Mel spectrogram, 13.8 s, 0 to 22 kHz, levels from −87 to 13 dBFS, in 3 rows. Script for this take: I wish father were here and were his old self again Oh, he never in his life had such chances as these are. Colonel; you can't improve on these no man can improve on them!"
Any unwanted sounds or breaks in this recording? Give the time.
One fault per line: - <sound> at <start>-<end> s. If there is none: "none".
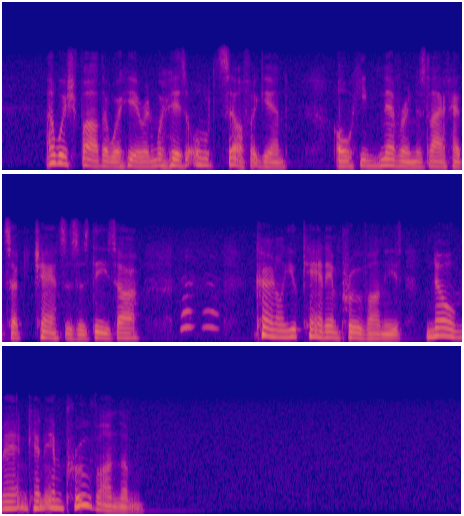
- laugh at 6.4-6.8 s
